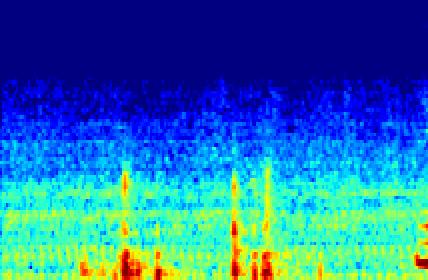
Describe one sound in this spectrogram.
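Footsteps thud on a floor nearby.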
